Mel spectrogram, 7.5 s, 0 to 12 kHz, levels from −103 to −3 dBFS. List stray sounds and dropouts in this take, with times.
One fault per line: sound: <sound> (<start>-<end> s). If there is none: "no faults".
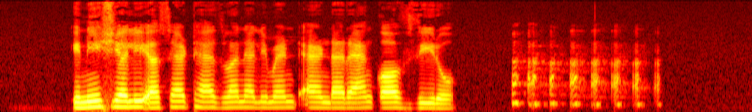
sound: laugh (5.1-6.7 s)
